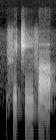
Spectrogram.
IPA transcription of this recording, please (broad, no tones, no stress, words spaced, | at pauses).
fɪt͡ʃĩfɒ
